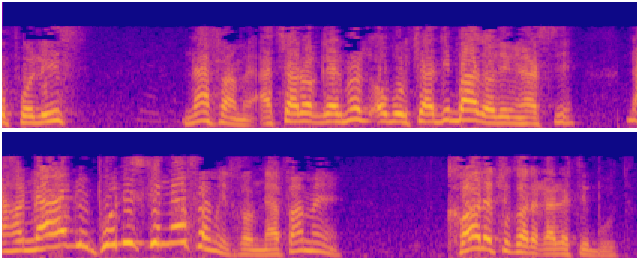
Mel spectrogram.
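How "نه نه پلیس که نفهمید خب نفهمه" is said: mock excuse. Mimics excuse of a wrongdoer.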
